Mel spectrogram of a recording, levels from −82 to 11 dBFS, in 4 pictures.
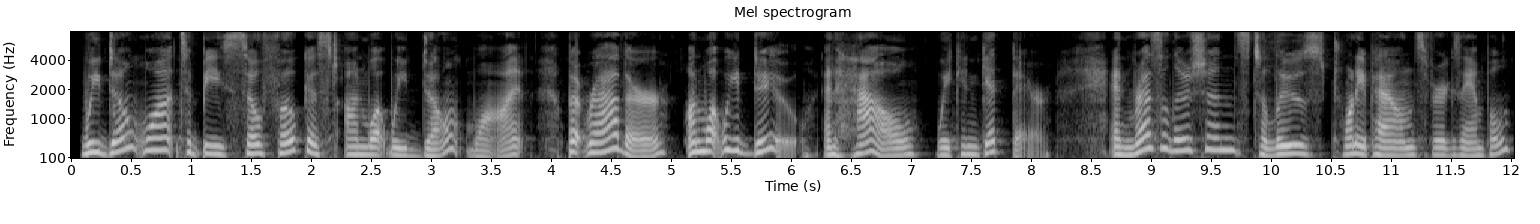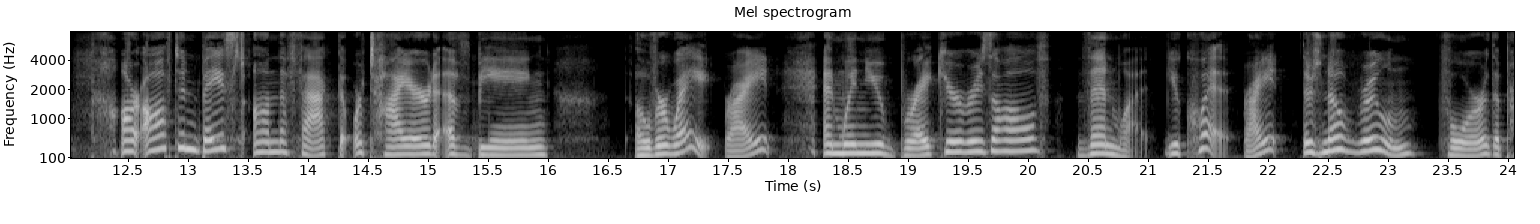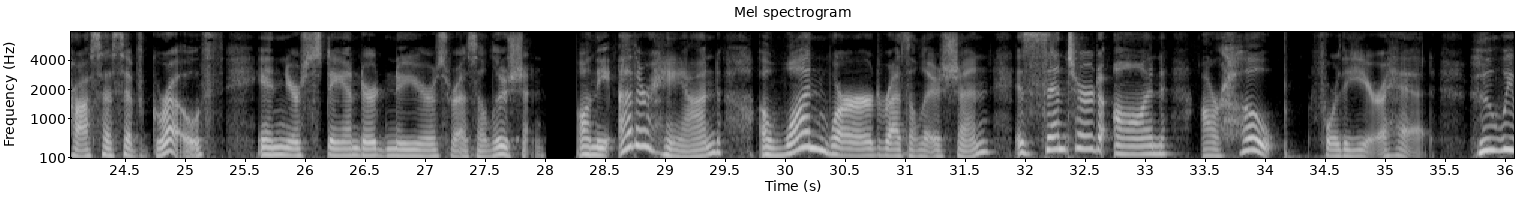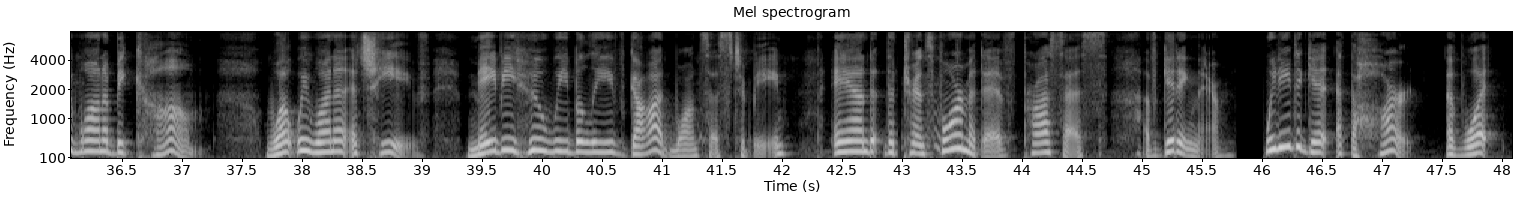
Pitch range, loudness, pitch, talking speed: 165-245 Hz, -17 LUFS, 195 Hz, 150 wpm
